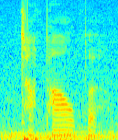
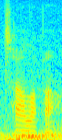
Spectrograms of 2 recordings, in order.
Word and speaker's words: Tapalpa: I think it's more Tapalpa, not Talapa, or whatever I was saying.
